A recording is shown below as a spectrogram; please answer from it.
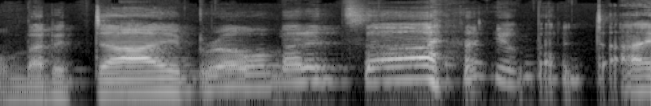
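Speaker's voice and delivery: hammed-up dying moan, going high; mock agony, pitch soaring; whiny wail. High, retelling stomach pain.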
